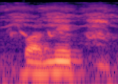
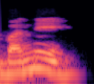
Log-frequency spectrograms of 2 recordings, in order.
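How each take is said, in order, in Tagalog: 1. Binibigkas ang huling tunog na t. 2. Tahimik ang huling tunog na t.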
